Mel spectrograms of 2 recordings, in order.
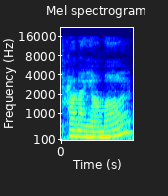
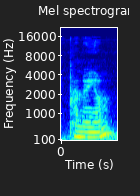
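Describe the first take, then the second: First: The vowels are long and open, ending in a vowel. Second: The vowels are short, and the final vowel is dropped. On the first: The speaker calls it wrong. "in English we tend to open and elongate the vowels" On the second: The speaker calls it right. "the sounds are a little bit more vibrational and shorter"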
